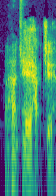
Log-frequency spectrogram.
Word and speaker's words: Heihachi: Heihachi.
